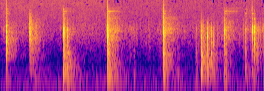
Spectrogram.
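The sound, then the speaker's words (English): A hammer strikes stone repeatedly in sharp, ringing blows, about ten impacts at uneven intervals, some landing in quick pairs, close and fairly loud with no talking. “All I'm going to do is try and break it along this fissure.”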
